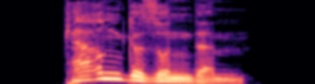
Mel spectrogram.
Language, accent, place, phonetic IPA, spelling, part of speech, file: German, Germany, Berlin, [ˈkɛʁnɡəˌzʊndəm], kerngesundem, adjective, De-kerngesundem.ogg
- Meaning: strong dative masculine/neuter singular of kerngesund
